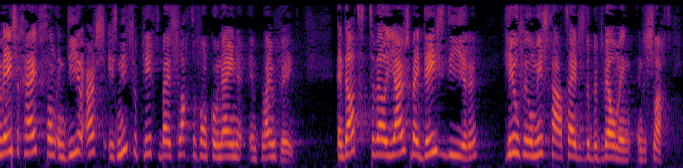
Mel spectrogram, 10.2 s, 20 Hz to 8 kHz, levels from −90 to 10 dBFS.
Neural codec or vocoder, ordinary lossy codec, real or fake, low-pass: none; none; real; 7.2 kHz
